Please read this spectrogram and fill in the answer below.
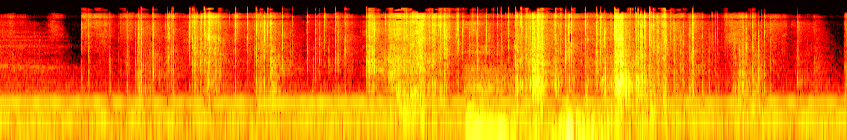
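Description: Plastic wrapper of a trading card pack being torn open and crinkled: a run of irregular crackling and rustling that is busiest near the middle and dies away shortly before the end.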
